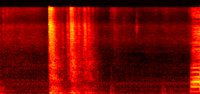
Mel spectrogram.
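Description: A single clunk with a brief rattle about half a second in, the sound of the homemade vapor-blast cabinet's door or lid being handled, followed by quiet room tone.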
